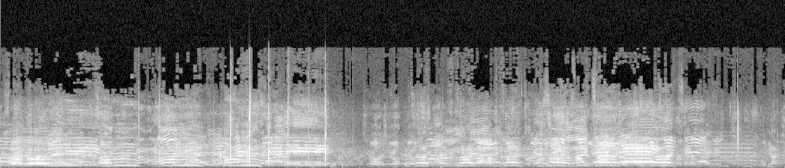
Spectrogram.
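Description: Many men shouting and calling out over one another from the sideline of an ultimate frisbee game: drawn-out yells and quick calls overlapping all through, briefly quieter about halfway.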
